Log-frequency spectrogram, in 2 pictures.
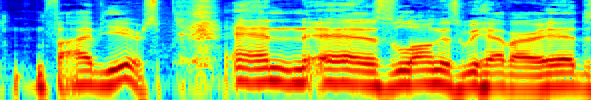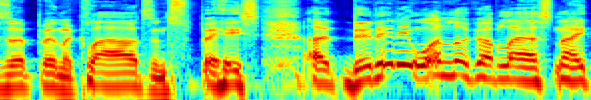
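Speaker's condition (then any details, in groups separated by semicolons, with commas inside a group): No condition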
